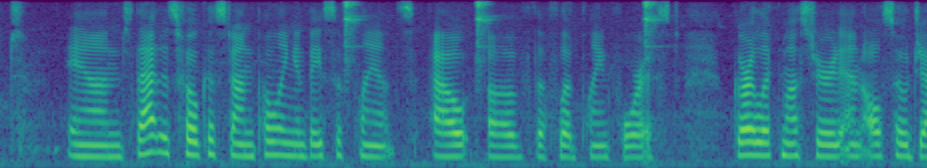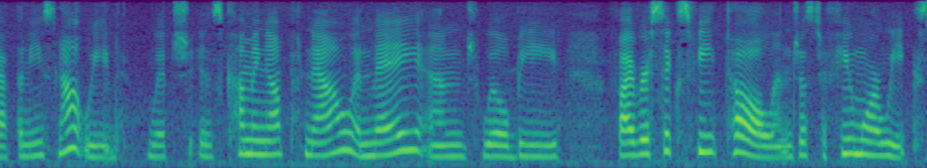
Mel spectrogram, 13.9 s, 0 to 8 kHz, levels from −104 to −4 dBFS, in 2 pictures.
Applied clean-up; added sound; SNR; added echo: none; Tambourine; 10 dB; none.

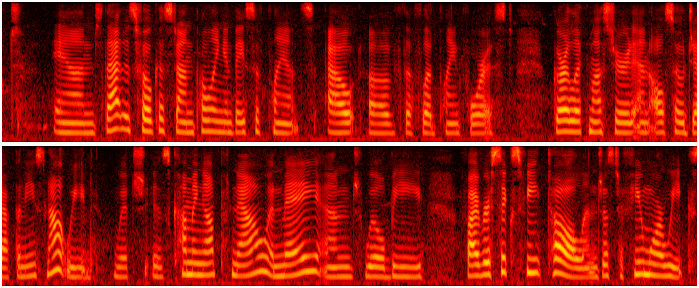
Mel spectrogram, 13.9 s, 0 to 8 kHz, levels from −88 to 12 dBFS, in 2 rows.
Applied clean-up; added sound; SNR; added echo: none; none; none; none.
